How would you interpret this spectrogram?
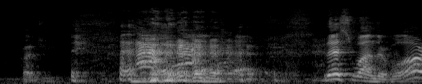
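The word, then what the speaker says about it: Puje: pretty boring that's right it's spelled funny uh it's spelled p-u-j-e but it is pronounced pudgy that's wonderful all right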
